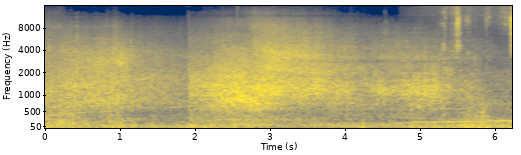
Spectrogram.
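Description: A Porsche Taycan Cross Turismo Turbo electric car drives along with a loud, futuristic synthesized whine and rising electric-motor tone over road roar.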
